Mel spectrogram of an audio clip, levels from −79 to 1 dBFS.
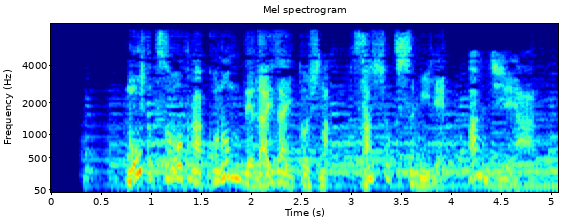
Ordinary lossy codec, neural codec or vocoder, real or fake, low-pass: MP3, 32 kbps; vocoder, 24 kHz, 100 mel bands, Vocos; fake; 7.2 kHz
